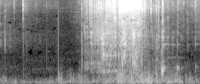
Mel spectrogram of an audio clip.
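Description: Rustling, rubbing noise right at the microphone, like a phone being moved and handled. It swells to its loudest about a second in.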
